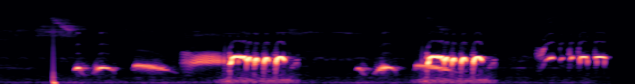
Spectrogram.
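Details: Local zebra dove, a keen singer with a sweet, luxurious voice used to coax other birds. Low mellow coos lead into loud rippling coo runs, the pattern repeated twice, then a final brighter rolling phrase. One sharp click early on.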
